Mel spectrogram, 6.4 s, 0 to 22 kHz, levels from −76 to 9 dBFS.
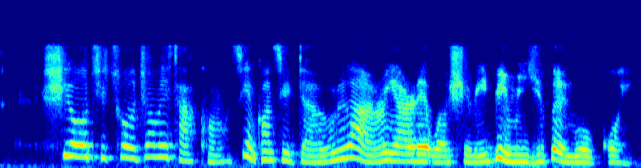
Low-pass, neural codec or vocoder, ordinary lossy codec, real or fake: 7.2 kHz; codec, 16 kHz, 1.1 kbps, Voila-Tokenizer; Opus, 16 kbps; fake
